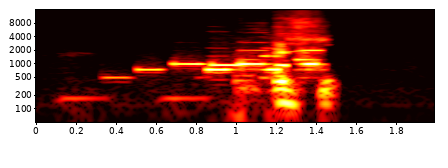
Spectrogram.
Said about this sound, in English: Damn, my phone is going nuts here this morning. What is it? It's my new phone. I got a new phone.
